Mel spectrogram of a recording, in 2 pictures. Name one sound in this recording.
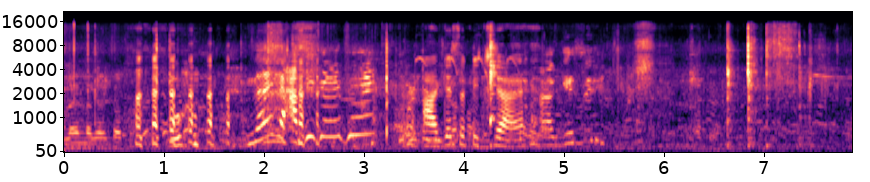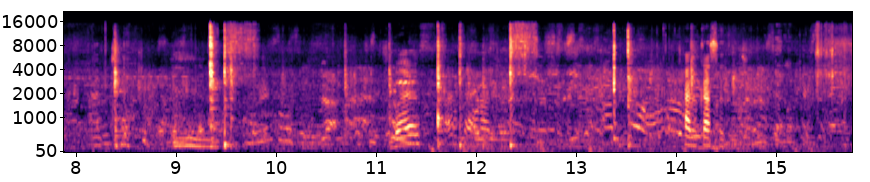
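Metal ladles clink against serving pots.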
